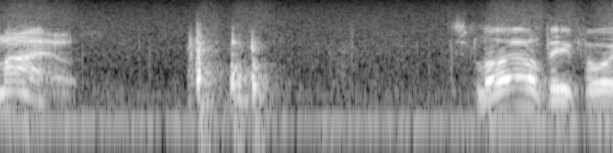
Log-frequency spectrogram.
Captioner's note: ledger clatters on desk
